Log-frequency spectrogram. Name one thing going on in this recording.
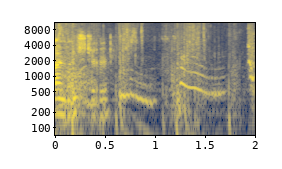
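A wooden hammer thuds against a giant beetle's shell.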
